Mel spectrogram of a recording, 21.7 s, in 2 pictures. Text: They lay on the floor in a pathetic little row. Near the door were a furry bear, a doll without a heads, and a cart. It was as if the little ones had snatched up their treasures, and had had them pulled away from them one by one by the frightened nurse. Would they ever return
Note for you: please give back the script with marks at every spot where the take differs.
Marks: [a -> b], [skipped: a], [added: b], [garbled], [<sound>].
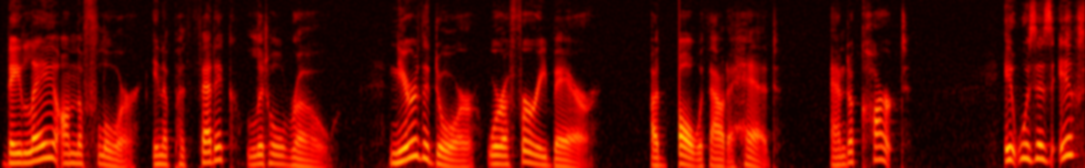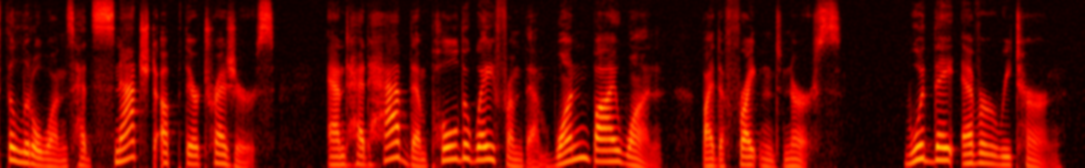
They lay on the floor in a pathetic little row. Near the door were a furry bear, a doll [dropout] without a [heads, -> head] and a cart. It was as if the little ones had snatched up their treasures, and had had them pulled away from them one by one by the frightened nurse. Would they ever return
